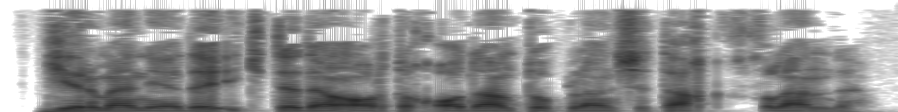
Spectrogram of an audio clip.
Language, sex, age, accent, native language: Uzbek, male, 12-17, Toshkent shahri, Uzbek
